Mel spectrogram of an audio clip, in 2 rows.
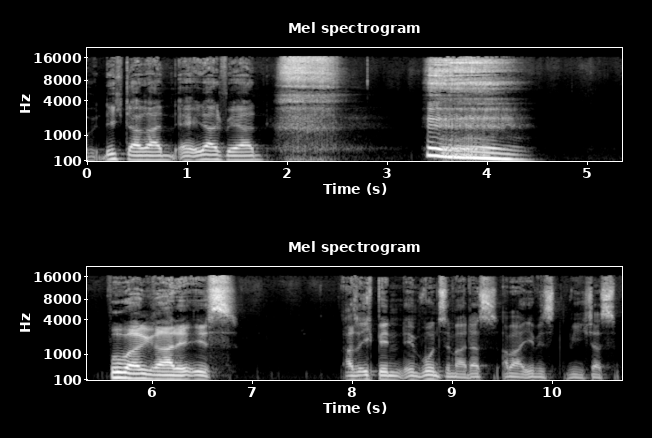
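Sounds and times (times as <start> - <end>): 
speech: 0.0 - 2.4, 3.4 - 4.4, 5.6 - 6.9, 7.9 - 10.6
long loud voiced yawn with breathy inhale: 3.4 - 4.5.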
